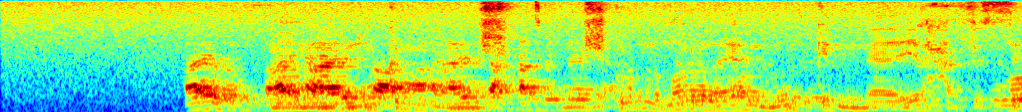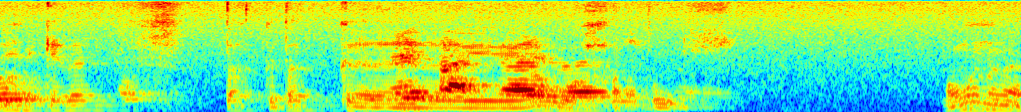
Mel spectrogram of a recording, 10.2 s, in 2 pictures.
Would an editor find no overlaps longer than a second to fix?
No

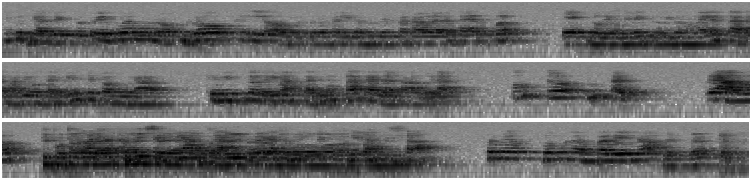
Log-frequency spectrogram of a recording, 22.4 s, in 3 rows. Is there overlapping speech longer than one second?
Yes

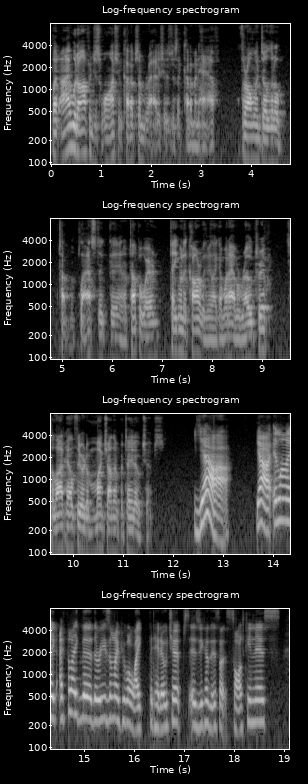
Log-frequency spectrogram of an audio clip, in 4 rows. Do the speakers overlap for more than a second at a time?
No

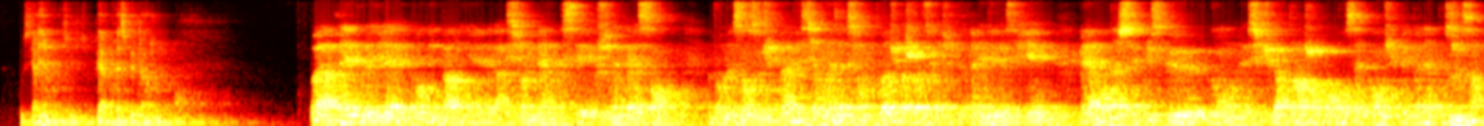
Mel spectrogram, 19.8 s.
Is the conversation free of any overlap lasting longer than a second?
Yes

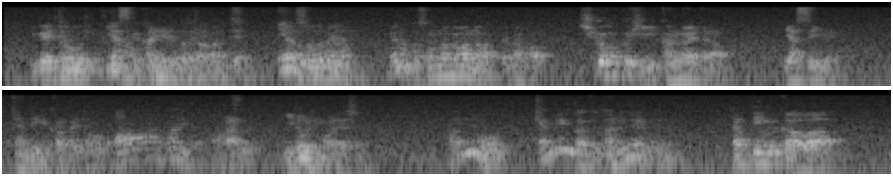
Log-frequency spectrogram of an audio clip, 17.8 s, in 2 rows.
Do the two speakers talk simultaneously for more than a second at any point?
Yes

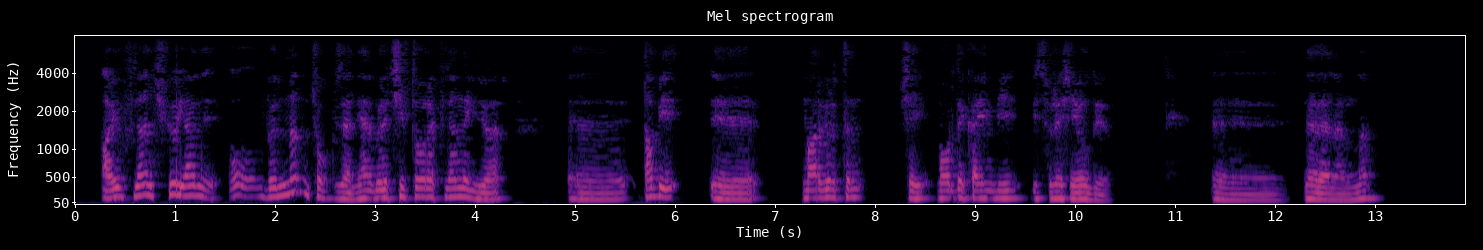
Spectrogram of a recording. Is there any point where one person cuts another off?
No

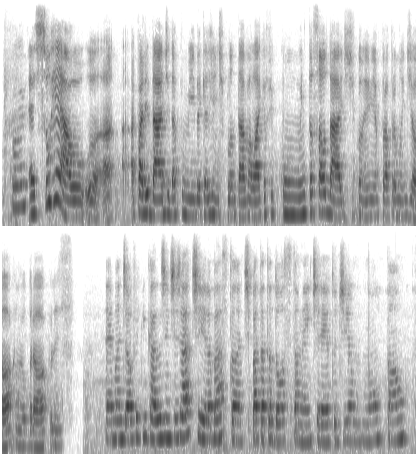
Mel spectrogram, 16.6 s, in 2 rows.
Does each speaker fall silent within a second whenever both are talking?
Yes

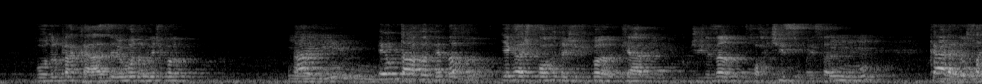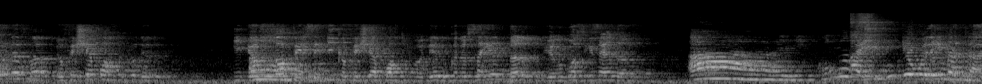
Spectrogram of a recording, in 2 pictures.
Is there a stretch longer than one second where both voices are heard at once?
Yes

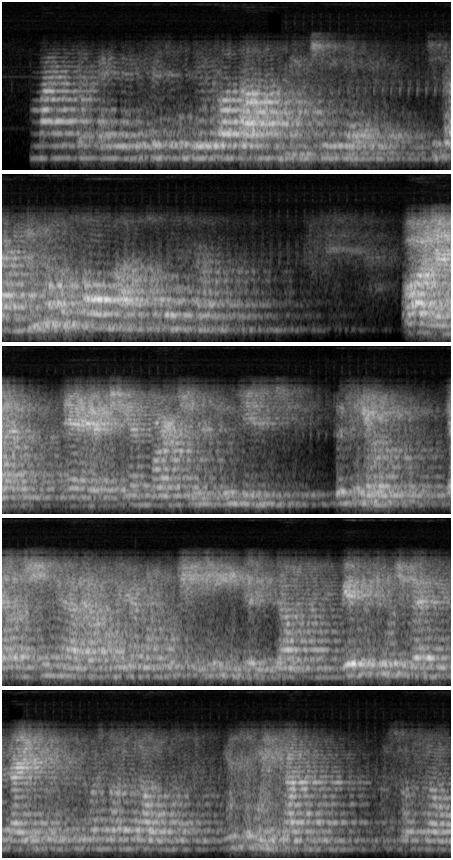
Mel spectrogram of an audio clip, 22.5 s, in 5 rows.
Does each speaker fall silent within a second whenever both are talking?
Yes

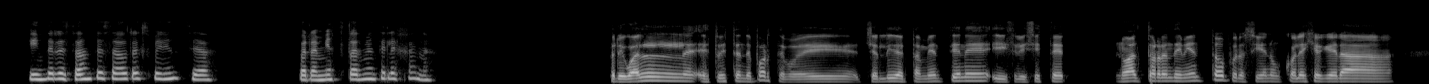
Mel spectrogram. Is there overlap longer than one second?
No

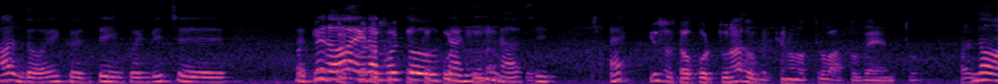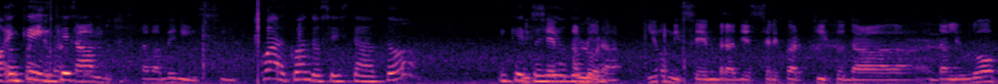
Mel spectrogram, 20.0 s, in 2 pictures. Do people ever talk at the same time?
Yes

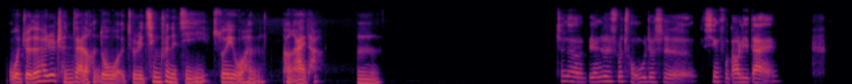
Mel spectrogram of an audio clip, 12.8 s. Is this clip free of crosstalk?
Yes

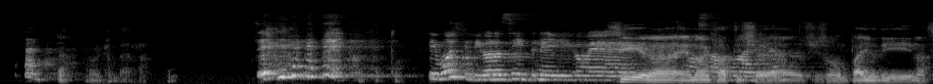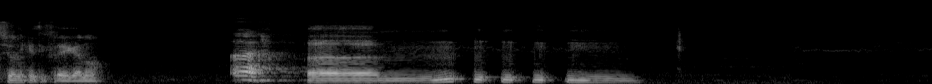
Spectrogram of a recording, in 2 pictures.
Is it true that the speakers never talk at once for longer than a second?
No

